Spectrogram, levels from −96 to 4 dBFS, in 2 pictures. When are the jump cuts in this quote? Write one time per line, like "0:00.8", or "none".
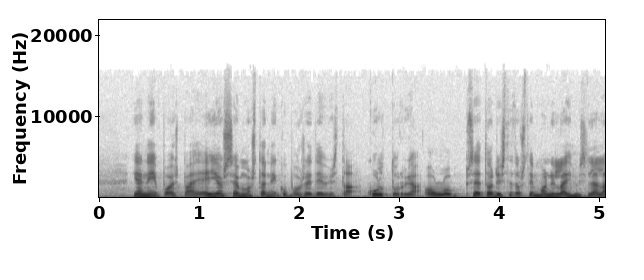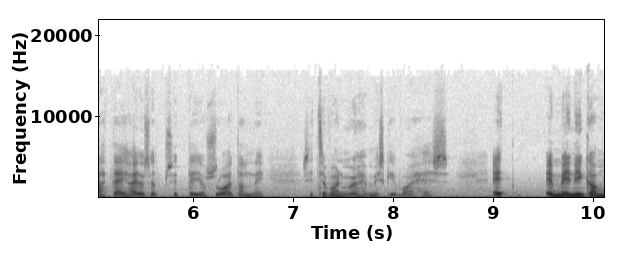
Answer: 0:03.2
0:03.7
0:05.7
0:06.2
0:07.5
